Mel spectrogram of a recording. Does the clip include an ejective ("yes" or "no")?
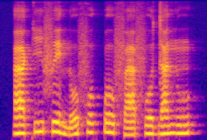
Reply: no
